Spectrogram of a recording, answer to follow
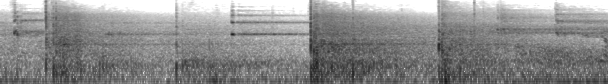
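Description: Badminton rackets striking a shuttlecock in a doubles rally: several sharp hits, the two loudest about three and four and a half seconds in, echoing around a large hall. Short high squeaks of court shoes on the floor come between the hits.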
